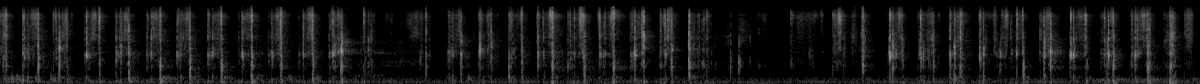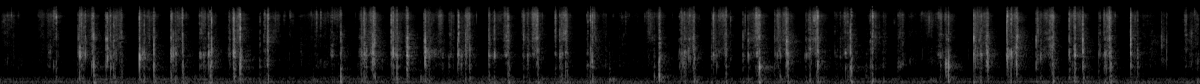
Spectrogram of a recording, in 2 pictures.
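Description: A tarot deck of green magic cards is shuffled continuously, a steady close run of quick crisp riffling flicks with brief pauses between passes.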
